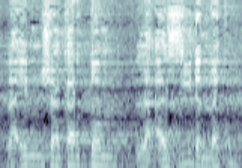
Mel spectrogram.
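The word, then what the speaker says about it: لئن شكرتم لأزيدنكم: La in syakartum la azidannakum. Lamnya pendek. Kalau kamu bersyukur, aku tambah nikmatku. Tapi kalau dibacanya panjang, la in syakartum la azidannakum, tidak ku tambah.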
